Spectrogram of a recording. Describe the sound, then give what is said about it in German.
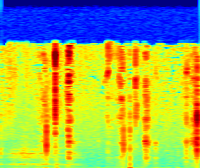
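Scissors being handled for a haircut: a handful of sharp metallic clicks and snips at uneven intervals over a quiet background, with no one speaking. “Dann nehme ich meine Schere.”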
